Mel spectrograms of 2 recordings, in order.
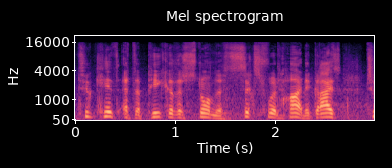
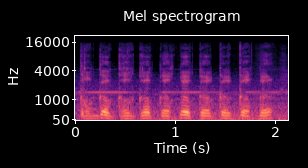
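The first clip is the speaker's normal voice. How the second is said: low, quiet glug-glug of rising water; imitated gurgling water; 4 semitones lower, 4 dB quieter than usual. Storm survivor recalling water in the pipes, imitated gurgle. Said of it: "all you hear is".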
